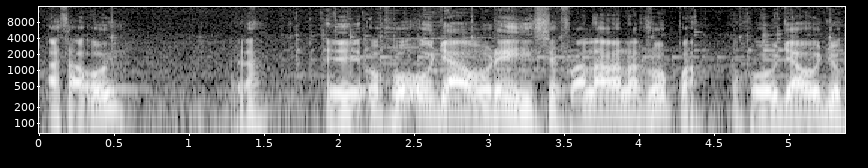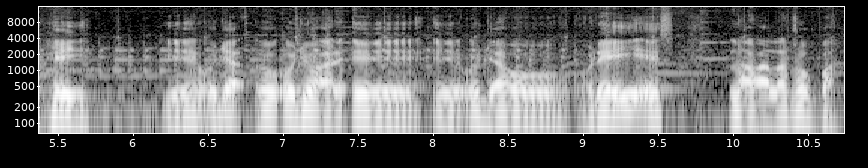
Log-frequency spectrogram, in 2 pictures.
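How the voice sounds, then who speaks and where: A man with a Paraguayan Spanish accent, a linguist guest explaining place names in an interview, didactic and slow on each word. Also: low-pitched, animated, mellow, muffled recording, faint music behind.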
